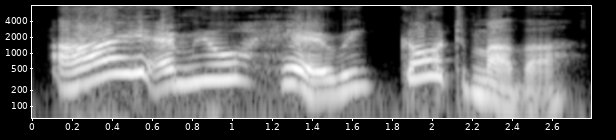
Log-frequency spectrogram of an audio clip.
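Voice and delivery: high, slow, grand godmother voice; high spider godmother. Acted. Hairy godmother introducing herself to Spinderella, slow and grand. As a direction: announce yourself slowly like a magical godmother.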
